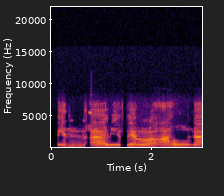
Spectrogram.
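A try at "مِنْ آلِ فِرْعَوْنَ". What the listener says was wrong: Tadi alifnya min A-nya kurang panjang tadi Min alifir. Min ali.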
